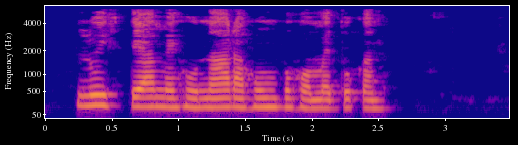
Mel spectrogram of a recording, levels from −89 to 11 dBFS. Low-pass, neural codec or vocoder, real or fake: 5.4 kHz; codec, 16 kHz, 16 kbps, FreqCodec, larger model; fake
